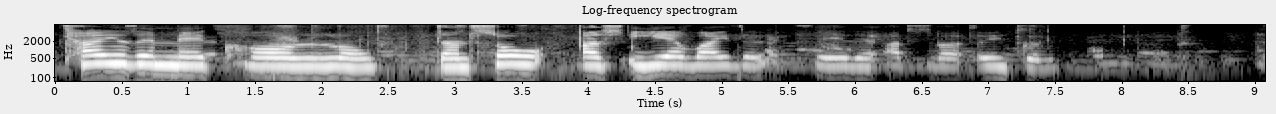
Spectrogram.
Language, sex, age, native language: Icelandic, male, 12, Icelandic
